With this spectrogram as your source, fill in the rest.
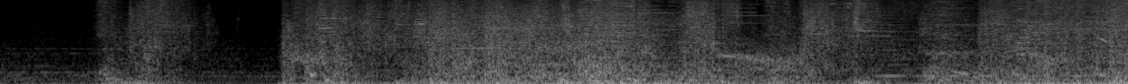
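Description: Video game spell effects whoosh and crash during a fight.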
